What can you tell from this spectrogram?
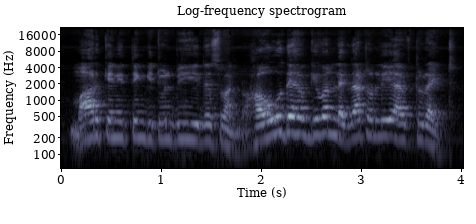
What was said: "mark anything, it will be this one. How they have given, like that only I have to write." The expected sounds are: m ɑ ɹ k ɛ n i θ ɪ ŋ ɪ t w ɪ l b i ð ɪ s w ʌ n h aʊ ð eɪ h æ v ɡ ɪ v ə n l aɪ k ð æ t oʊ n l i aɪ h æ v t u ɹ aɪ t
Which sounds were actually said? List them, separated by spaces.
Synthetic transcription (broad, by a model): m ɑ ɹ k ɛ n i t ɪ ŋ ɪ t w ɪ l b i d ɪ s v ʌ n h aʊ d eɪ h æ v ɡ ɪ v ə n l aɪ k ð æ t oʊ n l i aɪ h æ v t u ɹ aɪ t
